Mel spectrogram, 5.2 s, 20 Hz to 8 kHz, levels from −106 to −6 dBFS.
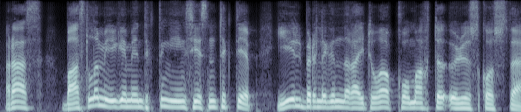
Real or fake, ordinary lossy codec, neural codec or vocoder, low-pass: fake; none; codec, 16 kHz, 1 kbps, X-Codec, WavLM features, trained on Multilingual LibriSpeech; none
